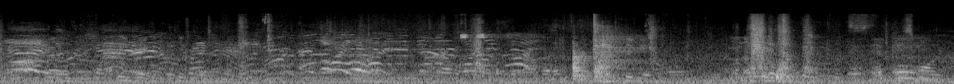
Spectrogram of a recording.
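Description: Young players shout and call to each other across an open field.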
